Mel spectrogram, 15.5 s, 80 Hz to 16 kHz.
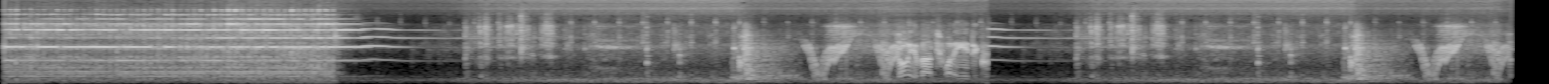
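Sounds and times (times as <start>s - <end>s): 
alarm clock ringing: 0.1s - 6.4s, 8.9s - 12.5s
alarm clock ticking and clicking: 0.1s - 15.2s.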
